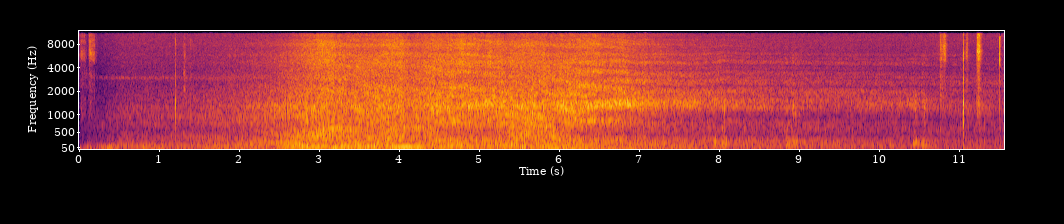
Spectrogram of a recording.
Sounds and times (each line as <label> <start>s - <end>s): cars 0.0s - 11.5s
